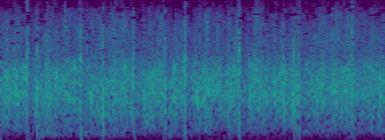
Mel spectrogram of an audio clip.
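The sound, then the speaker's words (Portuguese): A crowd claps steadily for an author's career, a dense continuous patter of many hands with sharp overlapping slaps, loud and even throughout with no voices. “Merece uma salva de palmas essa trajetória.”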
